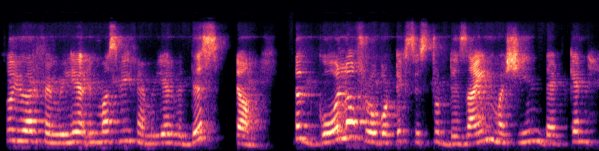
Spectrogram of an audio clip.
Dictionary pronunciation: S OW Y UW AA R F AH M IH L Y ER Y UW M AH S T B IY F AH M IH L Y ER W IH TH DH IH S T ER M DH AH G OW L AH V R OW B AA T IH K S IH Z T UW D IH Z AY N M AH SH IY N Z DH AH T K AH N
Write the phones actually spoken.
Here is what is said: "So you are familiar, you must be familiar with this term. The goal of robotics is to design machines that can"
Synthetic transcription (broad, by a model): S OW Y UW AA R F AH M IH L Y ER Y UW M AH S T B IY F AH M IH L Y ER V IH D IH S T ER M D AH G OW L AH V R OW B AA T IH K S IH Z T UW D IH Z AY N M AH SH IY N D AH T K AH N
